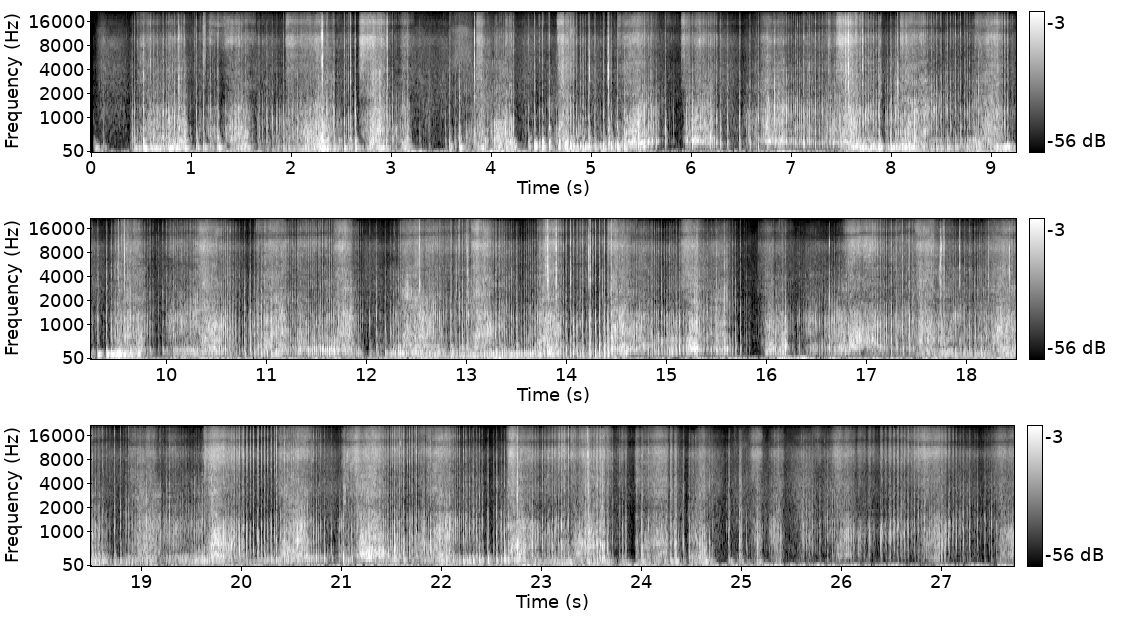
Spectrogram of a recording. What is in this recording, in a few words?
footsteps snow; foley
